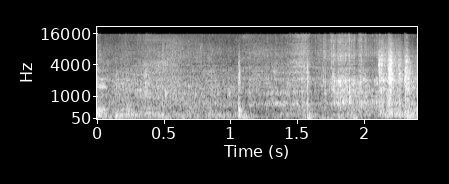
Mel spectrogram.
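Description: Wind rushing over an outdoor camera microphone, with a few scattered knocks and clicks.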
